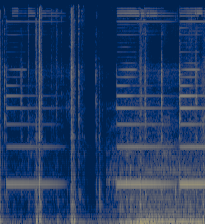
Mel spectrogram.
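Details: Chrysler/Dodge Grand Caravan that only starts sometimes: a few sharp clicks with each key turn and no cranking follows. Power is reaching the solenoid, so the starter is suspected of failing to engage; codes still to be scanned.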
